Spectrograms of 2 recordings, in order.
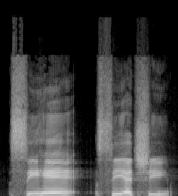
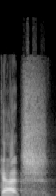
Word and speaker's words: cache: C A C H E. This is this has so many pronunciations. It varies from person to person. It's not catch. It is it is just like cache.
